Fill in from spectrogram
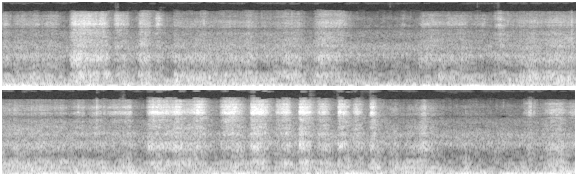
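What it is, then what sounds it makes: Marker strokes on a paper colouring page. A grey art marker tip is stroked across a flat paper coloring book page in short coloring strokes, making a soft, bright, writing-like scratch over a faint steady low hum. The quick, uneven strokes grow louder and denser partway through, then ease back to lighter scratching.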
